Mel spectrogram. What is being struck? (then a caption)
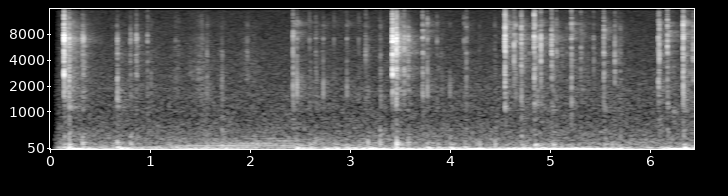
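Plastic laptop keyboard. Fingertips of both hands type on the low-profile keys of a black plastic laptop keyboard dock resting on a white table. Quick, bright plastic clicks come in irregular bursts, with a couple of sharper taps standing out, over a steady low hum.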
